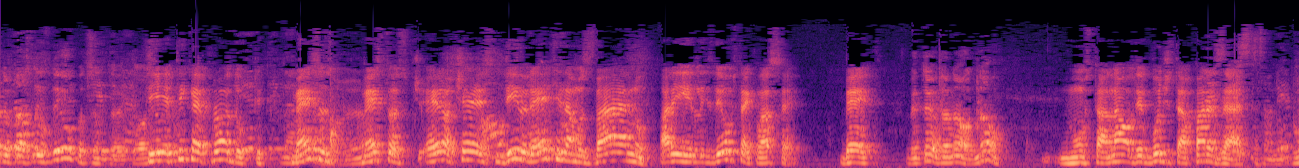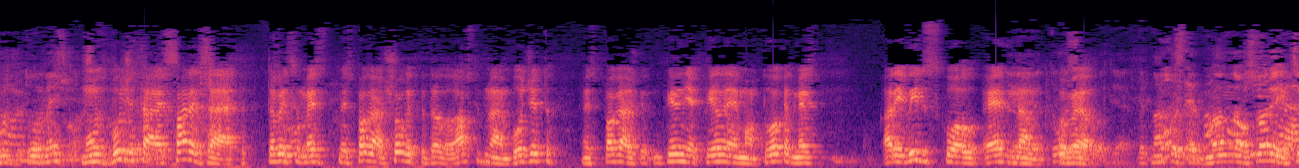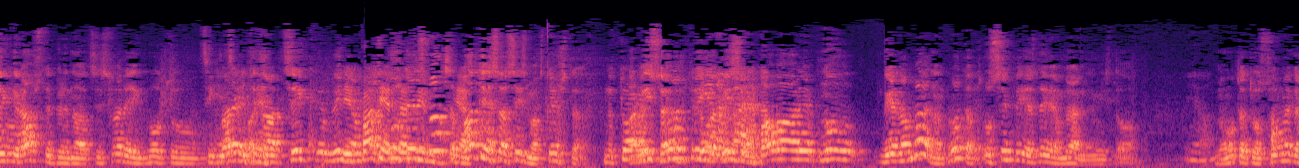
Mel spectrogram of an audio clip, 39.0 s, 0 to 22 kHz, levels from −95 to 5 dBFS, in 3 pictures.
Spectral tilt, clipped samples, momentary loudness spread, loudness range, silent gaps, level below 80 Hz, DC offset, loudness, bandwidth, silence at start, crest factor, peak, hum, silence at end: -6.5 dB/octave; under 0.1%; 9 LU; 3 LU; none; -46 dBFS; under 0.1%; -15 LUFS; 12.5 kHz; 0 s; 14 dB; 0 dBFS; none; 0 s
